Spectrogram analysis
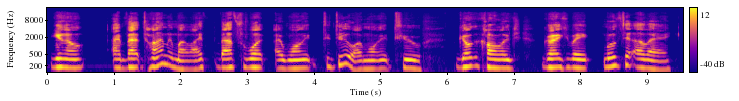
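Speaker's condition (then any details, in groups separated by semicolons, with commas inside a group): Cerebral palsy; congenital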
